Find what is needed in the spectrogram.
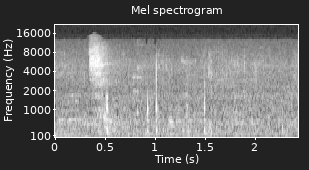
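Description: Tennis ball bounced on a grass court before a serve: a few soft knocks about half a second apart over faint crowd hush.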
